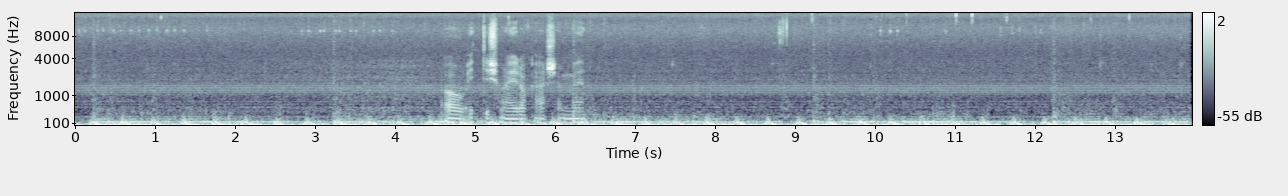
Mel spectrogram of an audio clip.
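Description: Footsteps run over gravel and rubble.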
